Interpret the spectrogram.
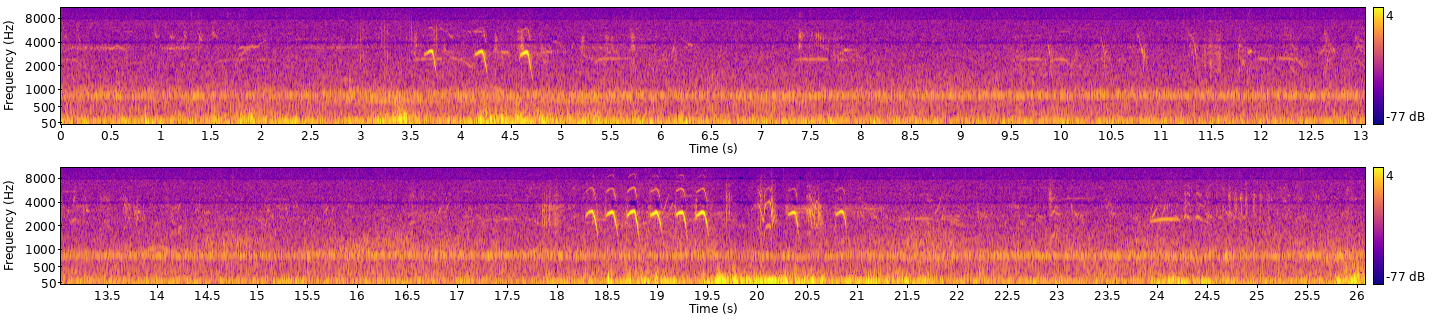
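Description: Bird calls in open country: short falling chirps, a few scattered early on and a fast run of about six about three-quarters of the way through, over a steady hum and a low wind rumble.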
